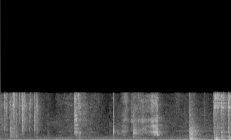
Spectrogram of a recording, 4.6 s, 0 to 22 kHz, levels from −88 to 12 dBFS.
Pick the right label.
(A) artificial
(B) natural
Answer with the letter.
B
